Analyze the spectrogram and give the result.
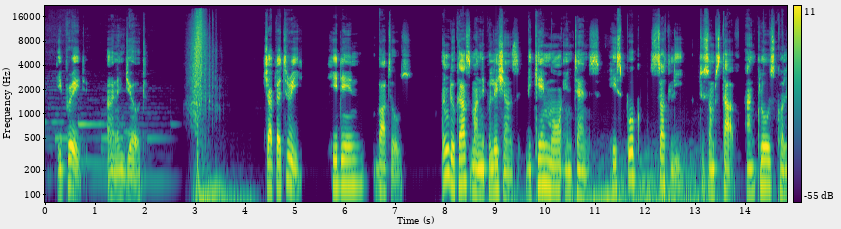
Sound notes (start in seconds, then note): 2.9 thud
